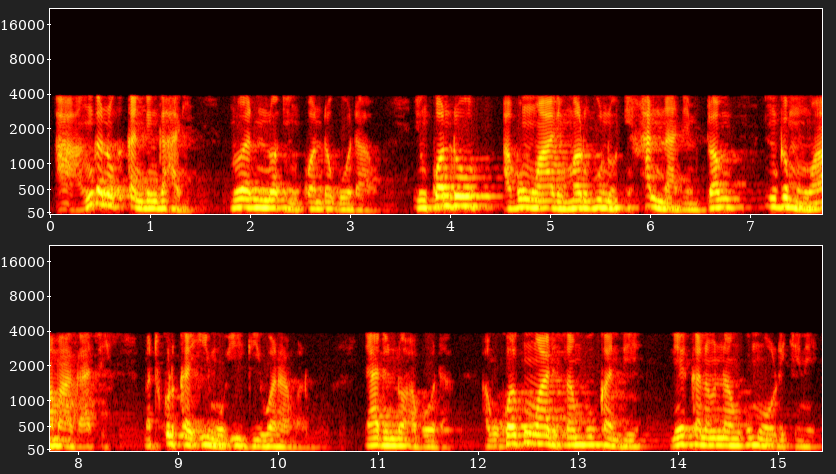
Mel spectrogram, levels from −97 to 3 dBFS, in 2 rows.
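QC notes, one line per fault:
No faults heard; telephone-band speech, nothing above 3.8 kHz.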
